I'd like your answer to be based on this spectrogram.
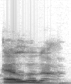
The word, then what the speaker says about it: Elena: So would you say Elena or Elena? – No, in Italian it's Elena, which I know is a bit annoying, but yeah, we say Elena.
